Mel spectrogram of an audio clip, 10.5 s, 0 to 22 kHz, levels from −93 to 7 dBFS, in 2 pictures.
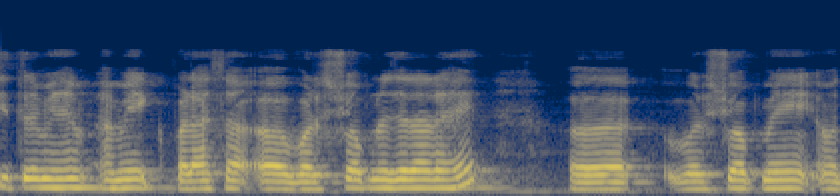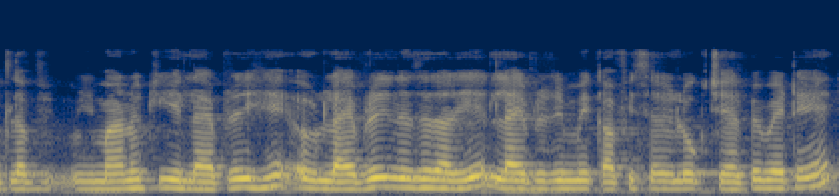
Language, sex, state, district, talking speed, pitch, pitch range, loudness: Hindi, male, Chhattisgarh, Bilaspur, 215 wpm, 165 Hz, 155-175 Hz, -14 LUFS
